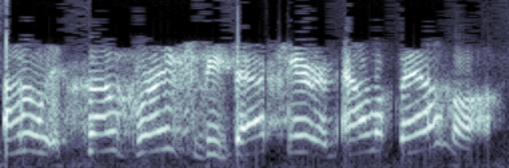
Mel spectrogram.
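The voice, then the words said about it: Exaggerated Southern US accent. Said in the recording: “whenever I was in a southern city ... the minute I would say hello to the crowd, there was the accent again ... southern accent”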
